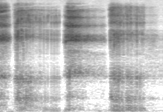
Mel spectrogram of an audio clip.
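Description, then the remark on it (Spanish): A voice imitates a person's wet, gurgling, arrhythmic, liquid-sounding breathing: three rattling, noisy breaths in quick, uneven succession, fairly loud, with no other talking. “Eh, yo te vi ahí del otro lado, literal lo único que sabía que por lo que estaba viva era porque respirabas, pero era una respiración arrítmica. Se sentía como los líquidos, se, escuchaba como”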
